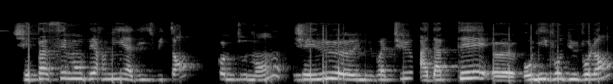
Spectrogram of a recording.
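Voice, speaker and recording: Ordinary pitch variation accompanies talking at a moderate pace. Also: woman. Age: 60s. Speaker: patient advocate with rare bone disease. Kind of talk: interview testimony. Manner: hesitant, with fillers.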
